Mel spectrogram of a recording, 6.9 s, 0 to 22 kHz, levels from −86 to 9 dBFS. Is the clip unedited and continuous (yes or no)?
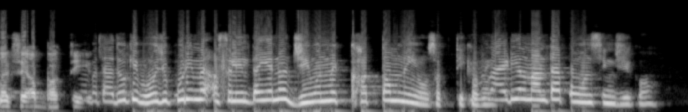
no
